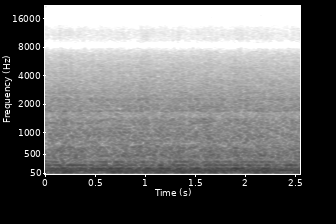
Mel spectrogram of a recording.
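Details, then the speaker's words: Galaxy 6708 fan whose shaft shows end play needing thrust washers: steady, even low hum with no rattle, tick or scrape; motor running smooth and quiet, bearing problem seemingly solved itself. "that's quiet dude that thing shut right up let's make a noise it's like it's doing the fan thing"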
